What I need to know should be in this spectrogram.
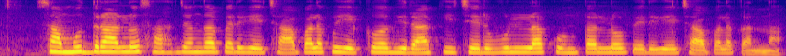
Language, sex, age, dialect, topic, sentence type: Telugu, female, 31-35, Telangana, agriculture, statement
